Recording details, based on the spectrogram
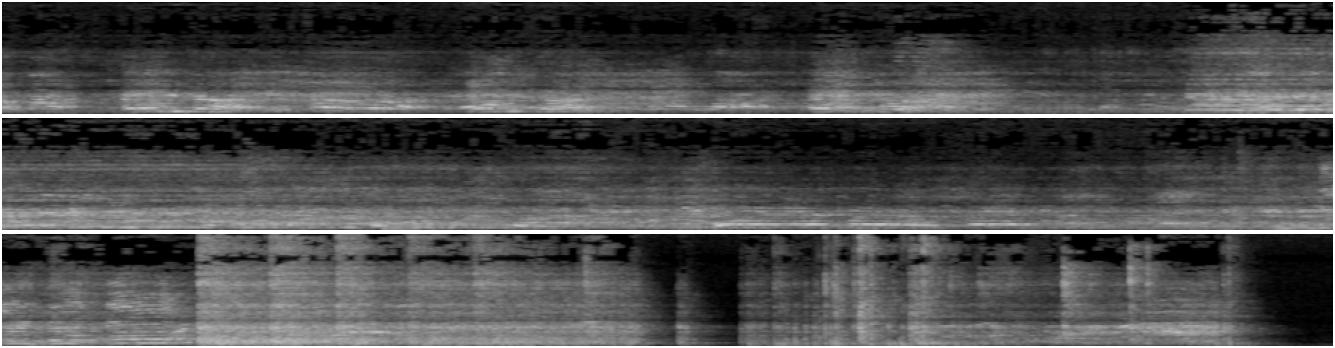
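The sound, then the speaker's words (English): A large crowd of protesters chants "Antifa" and shouts together almost without pause, loud and dense, with a sharper, noisier surge of yelling near the end before a brief dip. “So, as we've seen so frequently with these events, you've got a big crowd, you've got people in this case chanting Antifa, whatever else they were chanting”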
